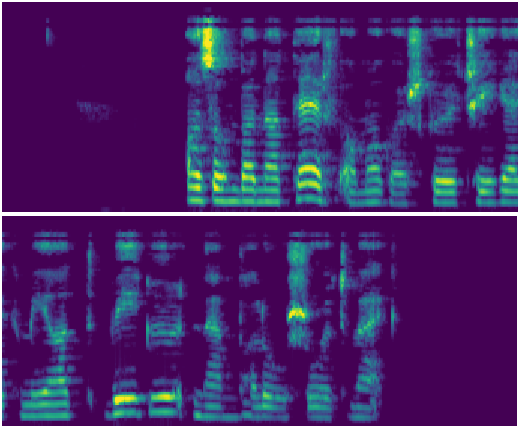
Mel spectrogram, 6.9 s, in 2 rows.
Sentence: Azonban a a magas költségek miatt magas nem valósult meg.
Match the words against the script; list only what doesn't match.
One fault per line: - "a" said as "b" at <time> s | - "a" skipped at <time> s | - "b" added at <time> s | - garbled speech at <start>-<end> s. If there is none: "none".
- "terv" added at 1.9 s
- "magas" said as "végül" at 4.1 s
